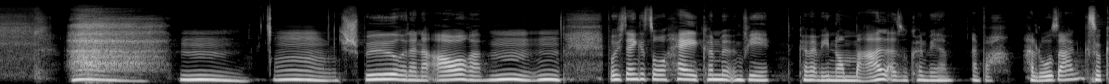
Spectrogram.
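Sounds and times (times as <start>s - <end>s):
long loud voiced exhale like a heavy sigh: 0.0s - 1.8s
quick airy breath drawn in: 0.0s - 1.8s
speech: 3.4s - 11.0s.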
